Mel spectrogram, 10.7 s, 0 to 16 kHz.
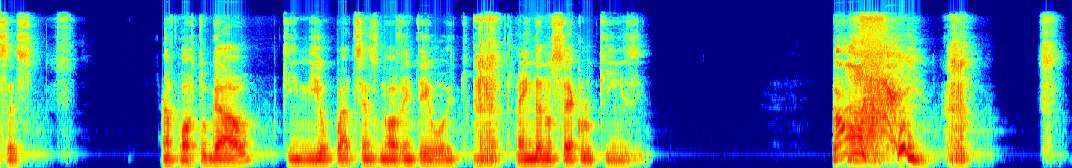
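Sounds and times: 
speech: 0.0s - 0.4s, 1.6s - 6.5s, 8.3s - 9.3s
short breathy sniffs or exhales: 0.5s - 0.8s, 10.4s - 10.7s
loud sneeze: 8.4s - 9.8s.

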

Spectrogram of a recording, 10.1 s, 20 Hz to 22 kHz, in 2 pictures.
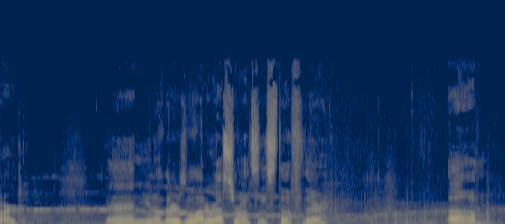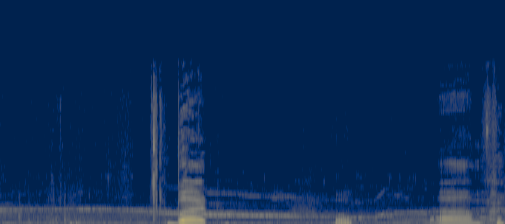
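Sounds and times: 
ambulance siren wailing: 0.0s - 10.0s
speech: 0.1s - 0.4s, 1.0s - 3.4s, 4.5s - 5.0s, 6.7s - 7.2s, 8.4s - 8.7s, 9.4s - 10.0s.

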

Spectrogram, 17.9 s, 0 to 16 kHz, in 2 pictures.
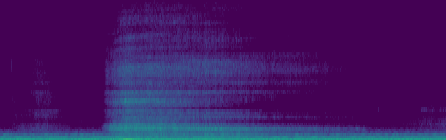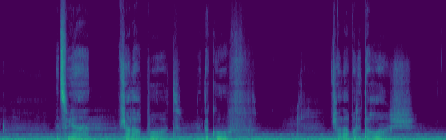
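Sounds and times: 
constant deep drone: 0.0s - 17.8s
low steady vocal hum on the exhale in a breathing exercise: 2.0s - 7.5s, 8.4s - 14.1s, 14.7s - 17.3s
speech: 10.1s - 13.9s, 15.7s - 17.1s.

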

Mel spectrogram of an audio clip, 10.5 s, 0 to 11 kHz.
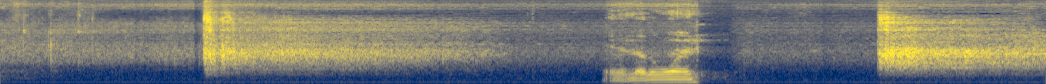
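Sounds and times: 
hissing crackling decay of explosion: 0.0s - 6.5s, 8.4s - 10.4s
faint steady noise: 0.0s - 10.4s
explosion sound effect: 2.0s - 4.5s, 8.8s - 10.4s
speech: 6.0s - 7.1s.

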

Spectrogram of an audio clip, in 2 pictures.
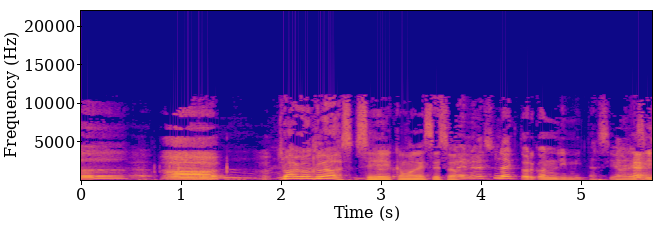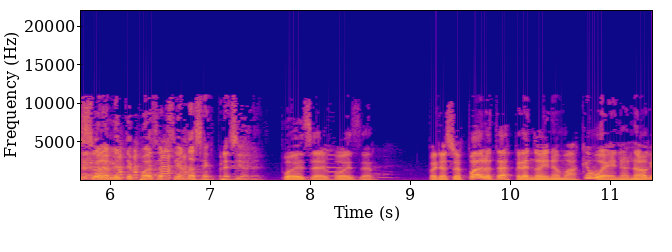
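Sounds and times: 
speech: 0.0s - 1.0s, 2.0s - 11.4s
person imitating a sharp dramatic gasping breath: 0.0s - 2.0s
laughter: 5.4s - 7.4s.

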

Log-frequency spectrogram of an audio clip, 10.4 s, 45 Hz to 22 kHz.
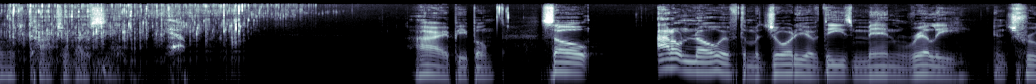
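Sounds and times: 
drink pouring into a glass: 0.0s - 3.2s
speech: 0.1s - 2.0s, 4.2s - 6.0s, 6.6s - 10.3s.

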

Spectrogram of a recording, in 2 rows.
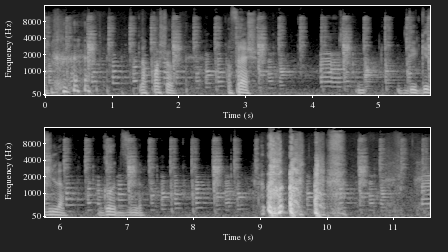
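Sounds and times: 
laughter: 0.0s - 0.8s
speech: 0.2s - 0.8s, 1.5s - 3.4s, 5.5s - 7.4s
person coughing: 9.0s - 10.4s.

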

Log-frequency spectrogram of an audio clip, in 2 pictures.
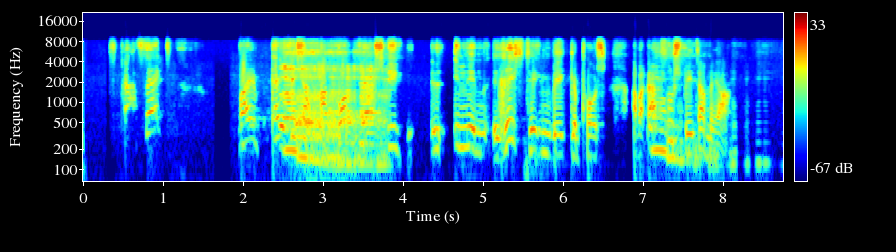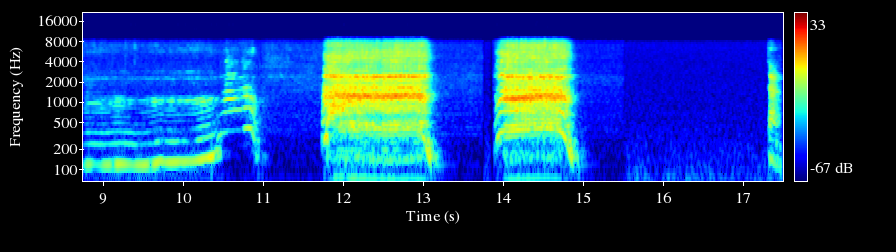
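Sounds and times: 
speech: 2.0s - 8.6s
person screaming loudly: 2.5s - 3.8s, 11.8s - 13.2s, 13.9s - 15.0s
person groaning: 2.5s - 3.9s, 7.2s - 7.9s.

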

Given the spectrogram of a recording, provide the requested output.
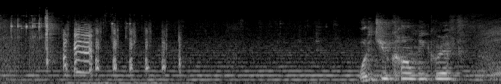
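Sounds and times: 
chicken clucking: 0.6s - 1.9s
speech: 3.8s - 4.7s.

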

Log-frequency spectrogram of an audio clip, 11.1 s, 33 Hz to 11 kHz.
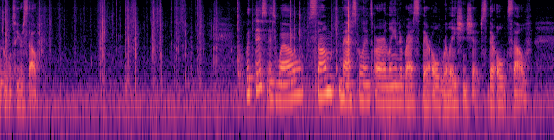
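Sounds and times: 
tarot cards being shuffled: 0.0s - 7.4s
speech: 0.3s - 1.0s, 4.9s - 10.7s.

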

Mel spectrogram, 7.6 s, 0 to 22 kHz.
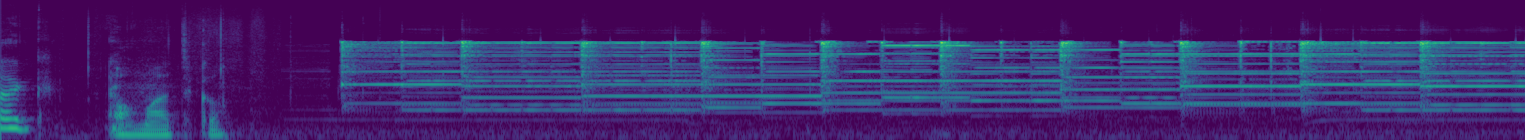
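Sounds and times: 
speech: 0.0s - 1.2s
polyphonic mobile phone ringtone with bouncy synthesized melody: 1.5s - 7.6s.

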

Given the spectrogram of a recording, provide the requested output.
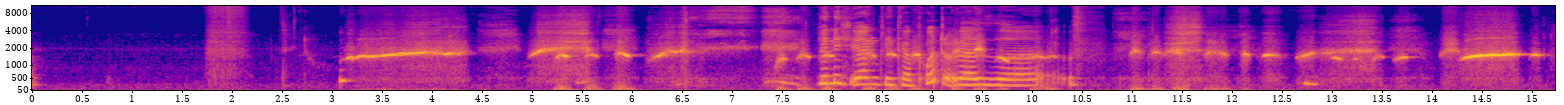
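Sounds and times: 
person failing to whistle with airy blowing and wavering tones: 3.1s - 4.4s, 5.0s - 6.7s, 7.4s - 10.4s, 11.0s - 15.2s
speech: 8.0s - 10.6s.

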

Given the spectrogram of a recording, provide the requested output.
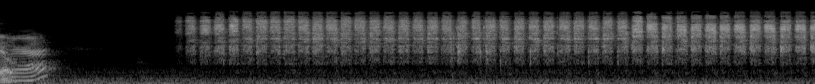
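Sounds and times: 
sanding wood: 1.8s - 8.1s.

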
